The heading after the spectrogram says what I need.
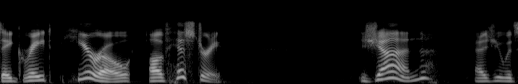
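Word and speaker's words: Jeanne: secular people as a Great Hero Of History Jean as you would say her name in French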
